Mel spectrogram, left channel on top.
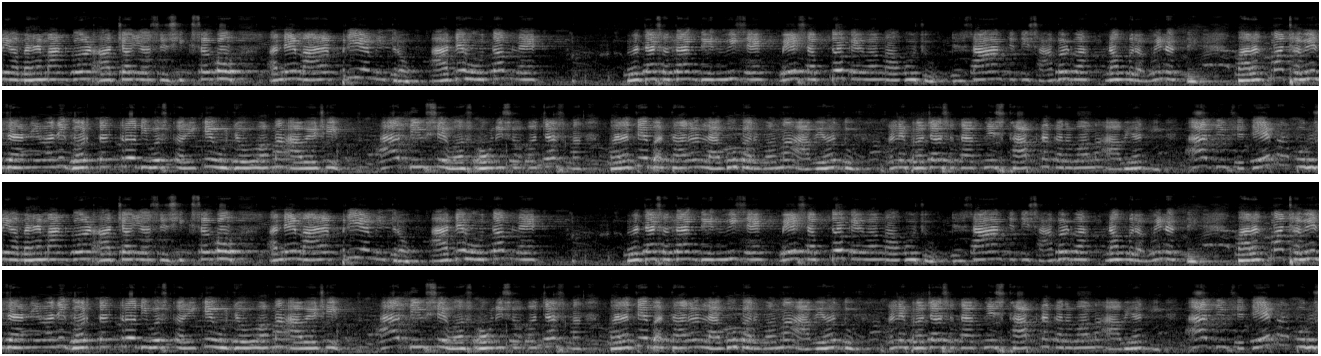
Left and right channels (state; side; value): identical; both; correlation 1.00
